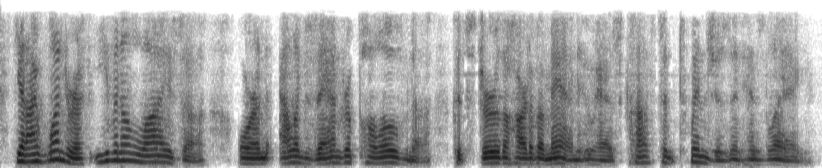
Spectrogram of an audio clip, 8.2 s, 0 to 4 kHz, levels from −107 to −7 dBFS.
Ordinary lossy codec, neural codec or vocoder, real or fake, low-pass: AAC, 24 kbps; vocoder, 44.1 kHz, 128 mel bands, Pupu-Vocoder; fake; 3.6 kHz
